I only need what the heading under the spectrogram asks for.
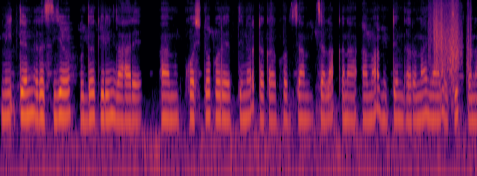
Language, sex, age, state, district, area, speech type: Santali, female, 18-30, West Bengal, Birbhum, rural, read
